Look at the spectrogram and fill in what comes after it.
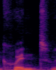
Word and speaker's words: Quint: They don't really pronounce the T in the film. They say Quinn, but it was actually Quint was his name.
